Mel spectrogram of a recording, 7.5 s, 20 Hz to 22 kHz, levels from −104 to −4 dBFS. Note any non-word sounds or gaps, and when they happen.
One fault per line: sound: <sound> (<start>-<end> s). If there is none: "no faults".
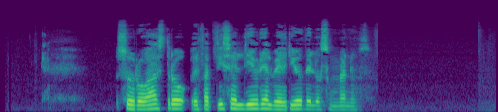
no faults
